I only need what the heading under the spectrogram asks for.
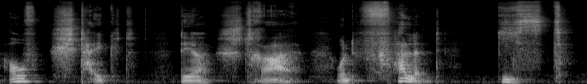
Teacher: Und bei den Konsonanten, wenn man sich die etwas genauer anguckt, stechen Zischlaute hervor. Wie st und S, die gleichfalls das belebte Wasser symbolisieren.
